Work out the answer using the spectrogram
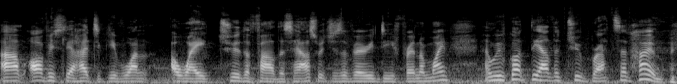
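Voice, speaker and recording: A woman with a very deep, low voice talks at a fairly quick pace with lively intonation. Noticeable background noise runs underneath. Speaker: TV show host and social media personality. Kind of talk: casual interview chat. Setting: TV studio. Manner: animated.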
